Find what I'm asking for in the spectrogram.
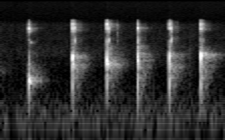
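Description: A voice imitates a click consonant of the Ngosa (Xhosa) language, producing six sharp mouth clicks in a steady, evenly spaced rhythm, close and fairly loud with no talking between them.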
